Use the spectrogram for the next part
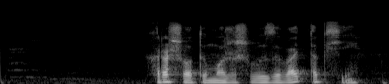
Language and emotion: Russian, neutral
